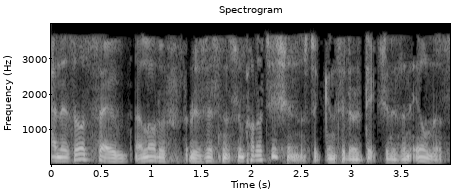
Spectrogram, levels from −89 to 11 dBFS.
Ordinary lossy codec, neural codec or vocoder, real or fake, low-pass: AAC, 16 kbps; none; real; 3.6 kHz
